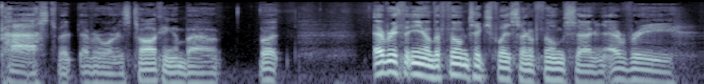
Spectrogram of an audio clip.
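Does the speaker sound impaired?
Yes: cleft palate.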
